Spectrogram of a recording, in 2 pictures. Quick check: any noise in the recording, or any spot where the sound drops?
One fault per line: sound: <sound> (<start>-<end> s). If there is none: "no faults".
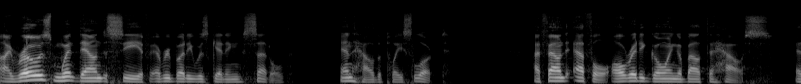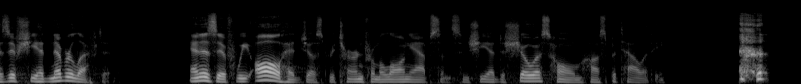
sound: cough (15.4-15.7 s)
